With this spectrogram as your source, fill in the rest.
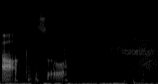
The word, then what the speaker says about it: Arkansas: he see I'm practically American I know it's pronounced Arkansas that you grow up in not a single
